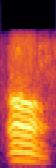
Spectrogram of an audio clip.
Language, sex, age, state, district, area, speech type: Assamese, female, 60+, Assam, Morigaon, rural, conversation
